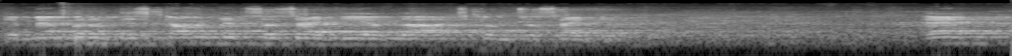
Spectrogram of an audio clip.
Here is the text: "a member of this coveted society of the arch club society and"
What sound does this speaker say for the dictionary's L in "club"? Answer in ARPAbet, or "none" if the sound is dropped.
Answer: none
